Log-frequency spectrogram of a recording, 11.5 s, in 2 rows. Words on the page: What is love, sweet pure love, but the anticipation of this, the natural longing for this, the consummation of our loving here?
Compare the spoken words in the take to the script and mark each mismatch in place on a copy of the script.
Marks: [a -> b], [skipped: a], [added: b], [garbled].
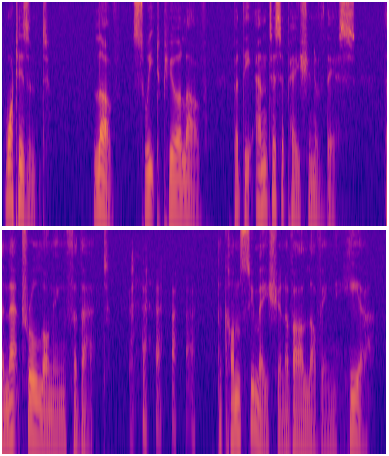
What [is -> isn't] love, sweet pure love, but the anticipation of this, the natural longing for [this, -> that] the consummation of our loving here?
